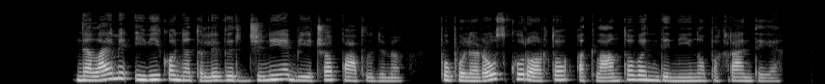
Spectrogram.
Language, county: Lithuanian, Šiauliai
